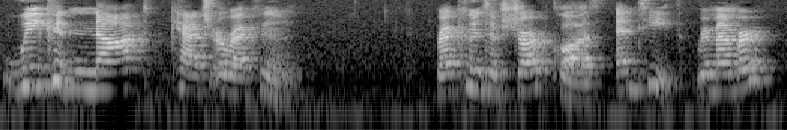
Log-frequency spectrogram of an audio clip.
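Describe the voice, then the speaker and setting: A woman reading aloud and voicing a firm, tired mother who speaks slower and lower. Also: bright, forceful tone. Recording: roomy, from a distance.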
